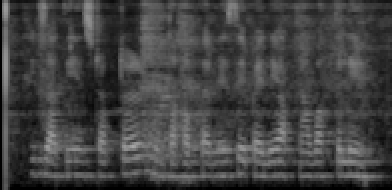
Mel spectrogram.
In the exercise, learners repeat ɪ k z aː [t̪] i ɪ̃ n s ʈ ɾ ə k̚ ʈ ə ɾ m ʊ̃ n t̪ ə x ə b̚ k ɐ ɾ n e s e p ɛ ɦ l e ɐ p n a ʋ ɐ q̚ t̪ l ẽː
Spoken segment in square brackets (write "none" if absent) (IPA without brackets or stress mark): t̪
